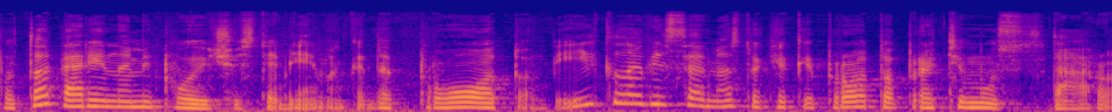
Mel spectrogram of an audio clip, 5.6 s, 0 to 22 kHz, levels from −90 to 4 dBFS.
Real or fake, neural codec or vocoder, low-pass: fake; codec, 44.1 kHz, 7.8 kbps, Pupu-Codec; 14.4 kHz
